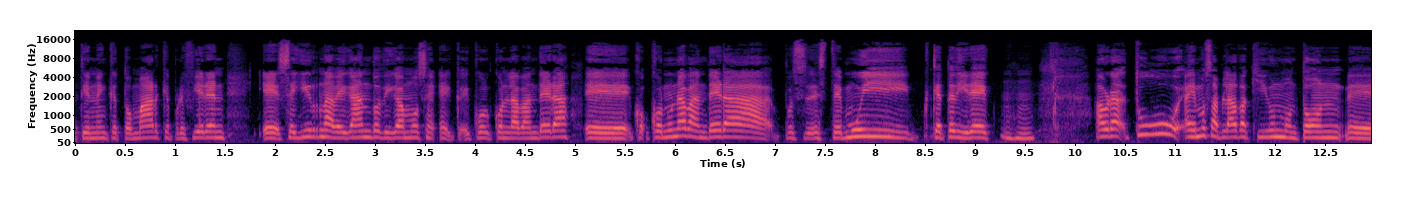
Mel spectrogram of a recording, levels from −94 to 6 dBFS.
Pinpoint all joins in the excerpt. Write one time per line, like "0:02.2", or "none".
0:05.0
0:09.1
0:11.1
